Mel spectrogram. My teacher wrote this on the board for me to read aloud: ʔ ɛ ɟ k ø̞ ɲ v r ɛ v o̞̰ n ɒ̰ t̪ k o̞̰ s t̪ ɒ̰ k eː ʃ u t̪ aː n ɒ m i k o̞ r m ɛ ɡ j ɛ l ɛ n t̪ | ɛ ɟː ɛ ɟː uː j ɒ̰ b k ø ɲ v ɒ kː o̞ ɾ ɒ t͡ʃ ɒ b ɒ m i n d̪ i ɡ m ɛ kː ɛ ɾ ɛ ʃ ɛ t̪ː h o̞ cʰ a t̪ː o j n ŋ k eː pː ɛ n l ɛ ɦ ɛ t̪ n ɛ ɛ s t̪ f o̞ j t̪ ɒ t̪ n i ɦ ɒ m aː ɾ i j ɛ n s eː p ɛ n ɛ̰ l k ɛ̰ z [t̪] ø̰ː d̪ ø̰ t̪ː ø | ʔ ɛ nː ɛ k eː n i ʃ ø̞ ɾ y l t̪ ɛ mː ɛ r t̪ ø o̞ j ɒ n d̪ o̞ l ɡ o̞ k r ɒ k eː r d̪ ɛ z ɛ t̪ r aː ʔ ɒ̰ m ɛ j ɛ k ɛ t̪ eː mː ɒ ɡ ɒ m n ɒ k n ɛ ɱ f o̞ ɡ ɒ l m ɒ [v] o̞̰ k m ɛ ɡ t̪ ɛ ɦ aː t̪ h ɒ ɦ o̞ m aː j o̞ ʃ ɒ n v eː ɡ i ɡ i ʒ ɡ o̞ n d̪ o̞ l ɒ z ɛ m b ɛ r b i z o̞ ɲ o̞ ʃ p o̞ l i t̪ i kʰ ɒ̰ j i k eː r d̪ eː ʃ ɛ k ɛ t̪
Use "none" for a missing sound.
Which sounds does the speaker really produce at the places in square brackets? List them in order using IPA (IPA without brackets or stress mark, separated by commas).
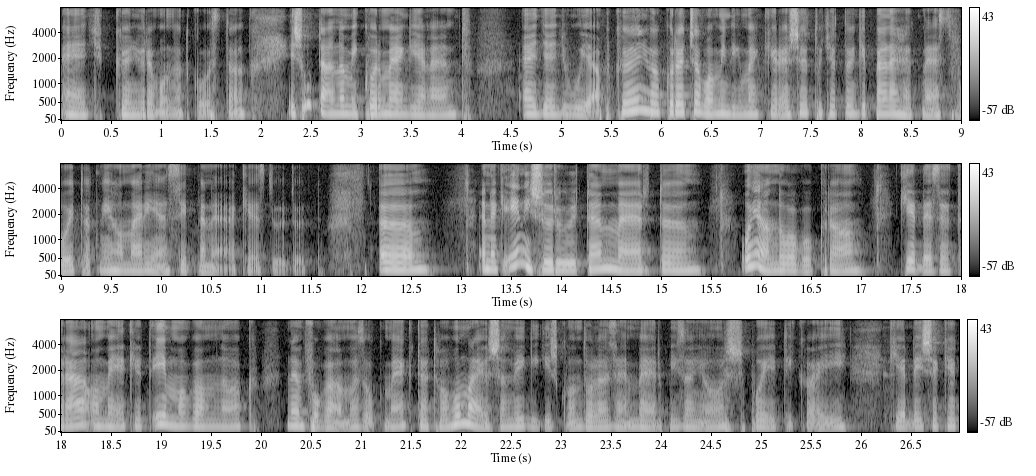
d̪, z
